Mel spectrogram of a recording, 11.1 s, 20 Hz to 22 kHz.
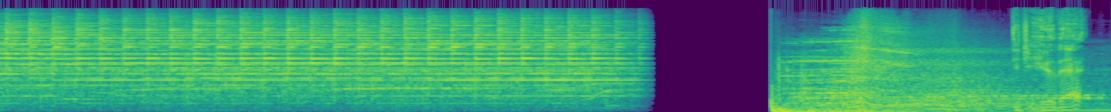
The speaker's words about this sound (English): That's what an estimated 500 horsepower sounds like.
